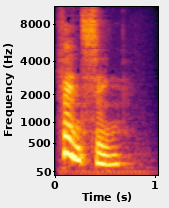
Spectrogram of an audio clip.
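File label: "fencing", English, British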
